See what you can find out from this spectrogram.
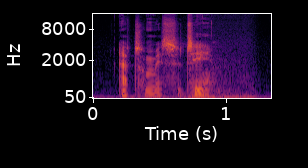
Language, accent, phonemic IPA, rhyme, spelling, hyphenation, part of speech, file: English, UK, /ˌætəˈmɪsɪti/, -ɪsɪti, atomicity, atom‧ic‧i‧ty, noun, En-uk-atomicity.ogg
- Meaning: The number of atoms in a molecule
